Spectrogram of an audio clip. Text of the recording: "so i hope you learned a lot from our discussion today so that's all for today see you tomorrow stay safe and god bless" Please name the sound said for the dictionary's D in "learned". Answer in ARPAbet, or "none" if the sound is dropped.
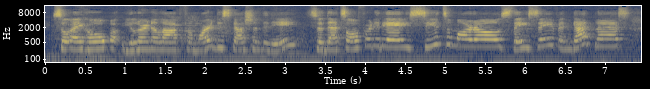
none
